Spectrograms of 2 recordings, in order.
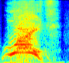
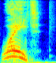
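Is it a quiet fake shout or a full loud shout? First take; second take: loud shout; quiet shout. First: It is a full, loud, real shout. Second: It is a quiet, held-back fake shout.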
